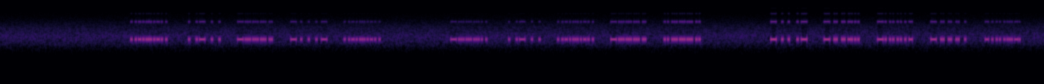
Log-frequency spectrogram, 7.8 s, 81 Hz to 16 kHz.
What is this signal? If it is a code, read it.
Hellschreiber (Feld-Hell, 122.5 baud), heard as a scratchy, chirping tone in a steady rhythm, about 1340 Hz, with radio static and a narrow filter. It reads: ZTBHZ ETZBS MRDPG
